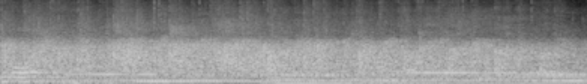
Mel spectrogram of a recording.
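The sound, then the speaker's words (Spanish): A church audience applauds in a steady, dense wash of clapping, loud and unbroken for the whole stretch, with sustained musical tones underneath. “¿Cuántos le pueden dar un aplauso a papá en esta hora?”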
